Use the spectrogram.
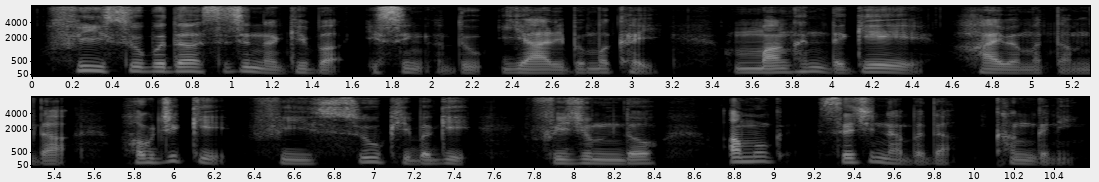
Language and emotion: Manipuri, neutral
